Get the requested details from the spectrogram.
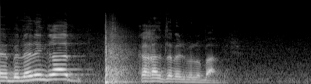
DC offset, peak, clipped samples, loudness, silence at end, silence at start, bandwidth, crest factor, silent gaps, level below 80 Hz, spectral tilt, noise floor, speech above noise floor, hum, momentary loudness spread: under 0.1%; 0 dBFS; under 0.1%; -14 LUFS; 0.85 s; 0 s; 9 kHz; 14 dB; none; -36 dBFS; -8 dB/octave; -42 dBFS; 29 dB; none; 11 LU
